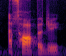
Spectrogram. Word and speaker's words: autophagy: Do you know how to pronounce it? Autophagy.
